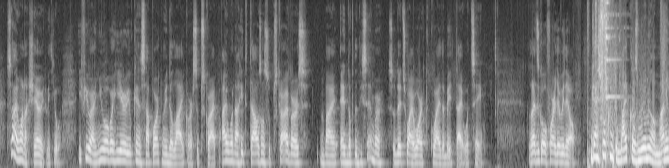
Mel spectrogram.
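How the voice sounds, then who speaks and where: A man with a non-native accent talks at a very fast pace, his fairly high pitch paired with a dark, mellow tone. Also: ordinary pitch variation. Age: 20s. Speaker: finance youtuber. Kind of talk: casual vlog talk. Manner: casual, some hesitations.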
